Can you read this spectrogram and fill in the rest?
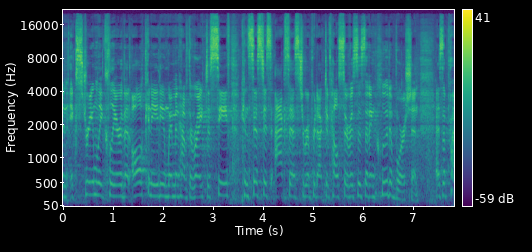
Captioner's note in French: voix de l'interprète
